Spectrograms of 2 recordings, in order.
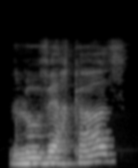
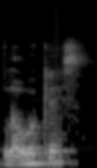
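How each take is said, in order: First: It is read with French-style pronunciation. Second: It is read with English-style pronunciation. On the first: The speaker knows no English. The speaker calls it wrong. "Qu'est-ce que dirait le bon français qui n'a aucune connaissance? Il dirait" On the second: The speaker understands English. The speaker calls it right. "quand on commence à comprendre l'anglais, on sait que ça se prononce"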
